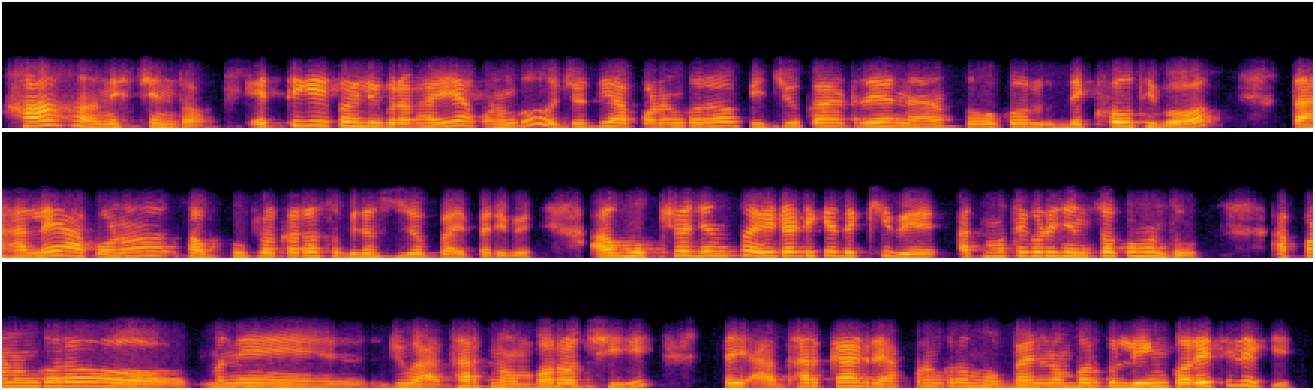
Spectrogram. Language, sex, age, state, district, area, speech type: Odia, male, 18-30, Odisha, Dhenkanal, rural, conversation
